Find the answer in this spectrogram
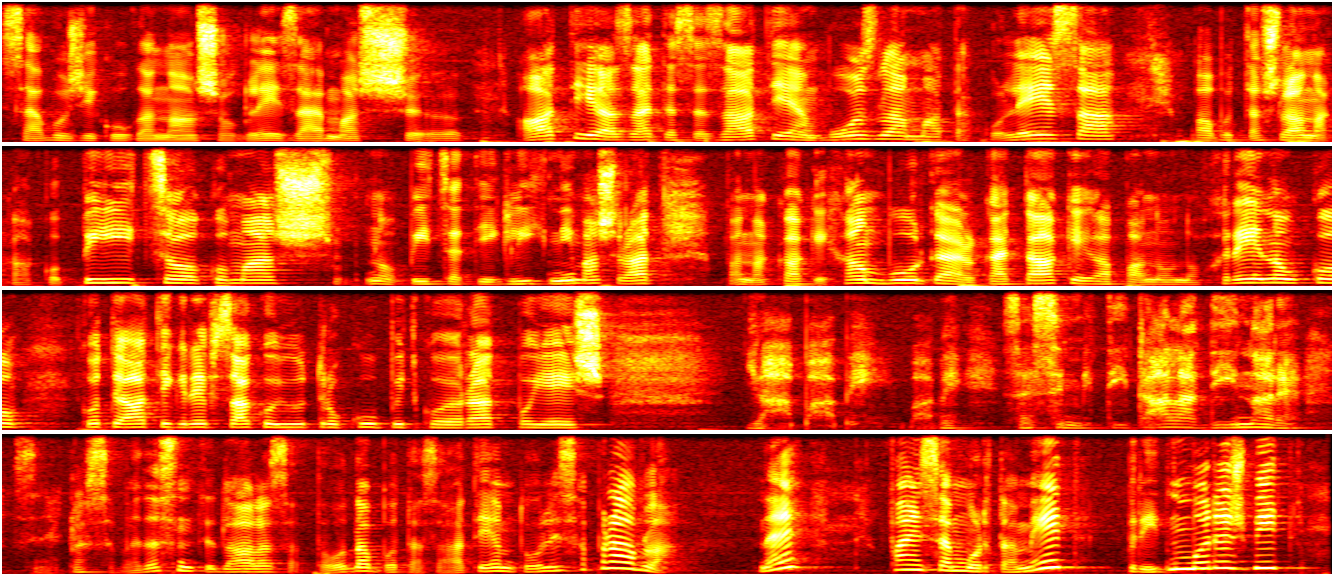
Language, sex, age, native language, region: Slovenian, female, 60+, Slovenian, Drava region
